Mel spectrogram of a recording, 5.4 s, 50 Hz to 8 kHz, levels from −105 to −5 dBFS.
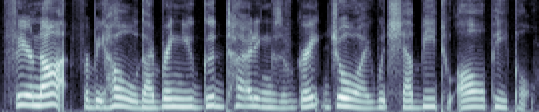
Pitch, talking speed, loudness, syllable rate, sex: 200 Hz, 200 wpm, -19 LUFS, 4.1 syllables/s, female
